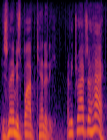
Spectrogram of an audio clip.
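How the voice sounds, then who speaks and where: Casting: pushy, slangy taxi driver pal, high voice, very animated, old radio show sound. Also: male voice, fast. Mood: earnest, urging. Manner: brash, slangy, blustering. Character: excitable, pushy, loyal male cab driver sidekick. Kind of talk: 1940s radio drama acting. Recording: slightly noisy vintage radio recording.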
